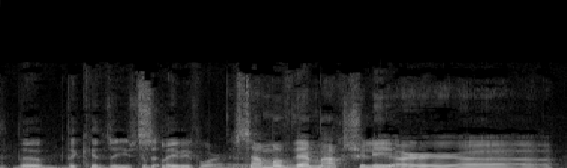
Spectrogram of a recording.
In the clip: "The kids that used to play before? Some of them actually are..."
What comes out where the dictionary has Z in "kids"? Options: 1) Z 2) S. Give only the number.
1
